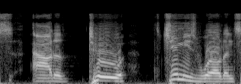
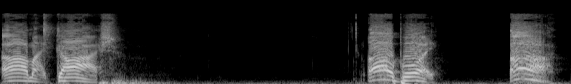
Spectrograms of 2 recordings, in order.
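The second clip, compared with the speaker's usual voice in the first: choked up, fighting back tears. Remembering a late grandfather while telling the story, fighting back tears. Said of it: "I'm trying not to cry".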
